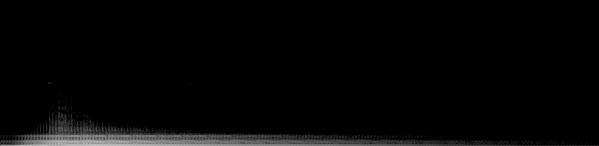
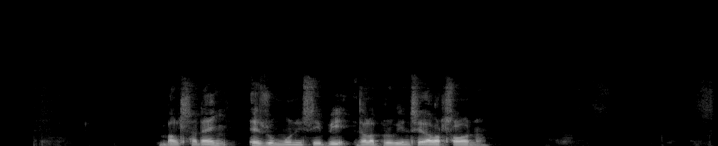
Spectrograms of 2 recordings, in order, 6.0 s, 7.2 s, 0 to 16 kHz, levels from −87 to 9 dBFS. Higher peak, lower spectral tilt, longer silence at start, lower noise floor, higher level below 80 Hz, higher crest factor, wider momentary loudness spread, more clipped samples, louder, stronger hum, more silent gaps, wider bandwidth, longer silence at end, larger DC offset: first, -6 dBFS vs -10 dBFS; first, -15 dB/octave vs -7.5 dB/octave; second, 0 s vs 1.6 s; second, -76 dBFS vs -90 dBFS; first, -28 dBFS vs -64 dBFS; about the same, 16 dB vs 20 dB; first, 23 LU vs 10 LU; neither; first, -21 LUFS vs -27 LUFS; neither; neither; second, 2 kHz vs 7.6 kHz; first, 2.65 s vs 2.35 s; neither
